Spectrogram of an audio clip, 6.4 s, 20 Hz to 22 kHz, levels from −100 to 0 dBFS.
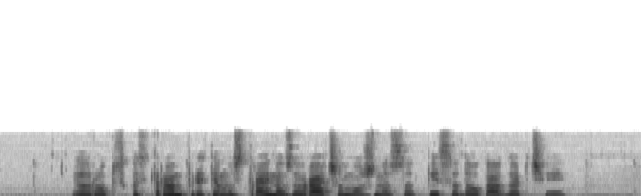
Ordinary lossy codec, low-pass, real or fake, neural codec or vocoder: Opus, 64 kbps; 7.2 kHz; fake; codec, 16 kHz, 16 kbps, FreqCodec, larger model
